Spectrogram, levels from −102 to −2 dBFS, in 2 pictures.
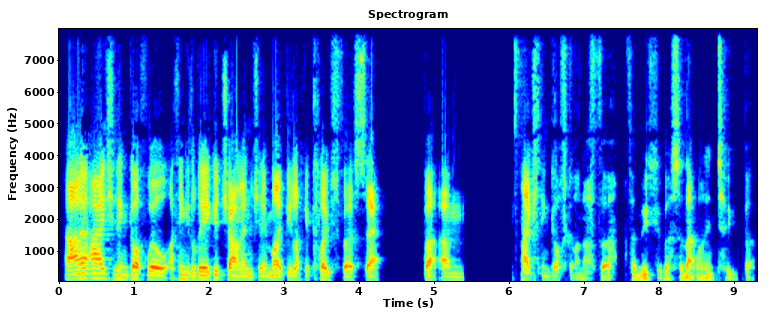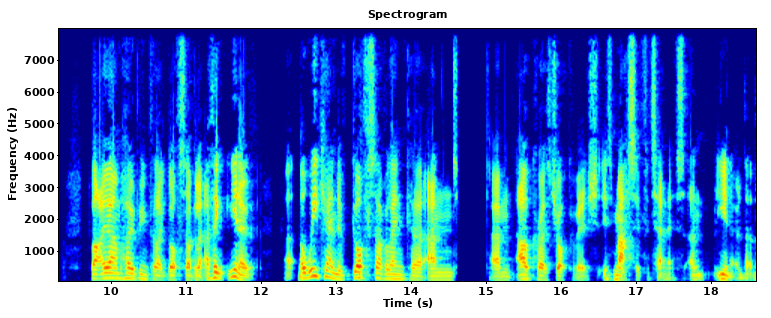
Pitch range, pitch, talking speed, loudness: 110-175 Hz, 135 Hz, 225 wpm, -30 LUFS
